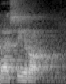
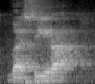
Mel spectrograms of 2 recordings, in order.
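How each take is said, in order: First: The r sound is heavy and thick. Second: The r sound is light and thin. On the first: The speaker calls it wrong. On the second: The speaker calls it right. "dibaca juga muraqqaqah seperti basira"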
